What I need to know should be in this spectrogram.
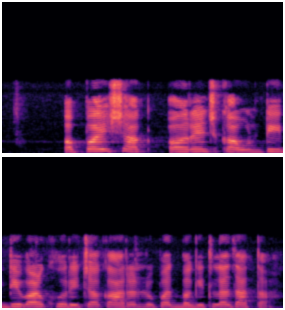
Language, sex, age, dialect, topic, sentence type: Marathi, female, 51-55, Southern Konkan, banking, statement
